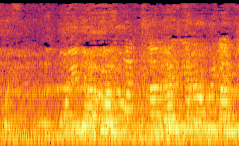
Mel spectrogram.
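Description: Several people talking at once, with overlapping conversational voices and no clear words.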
